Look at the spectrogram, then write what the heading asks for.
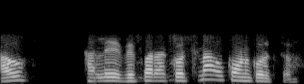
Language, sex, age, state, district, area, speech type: Odia, male, 18-30, Odisha, Nabarangpur, urban, conversation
